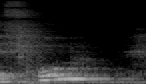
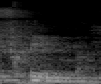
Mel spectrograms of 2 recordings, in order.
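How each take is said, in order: First: It is said with an Alsatian o vowel. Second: It is said with a Polish Yiddish i vowel.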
